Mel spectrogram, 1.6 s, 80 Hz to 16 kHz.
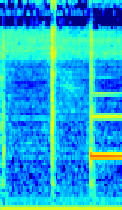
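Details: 2003 Dodge Ram with no crank, no start after the owner replaced the radiator, loose positive battery terminal found: key turned, only a steady dash chime over a low hum, no starter click or cranking. No crank because the starter relay connector was left unplugged.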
